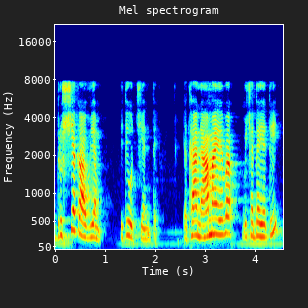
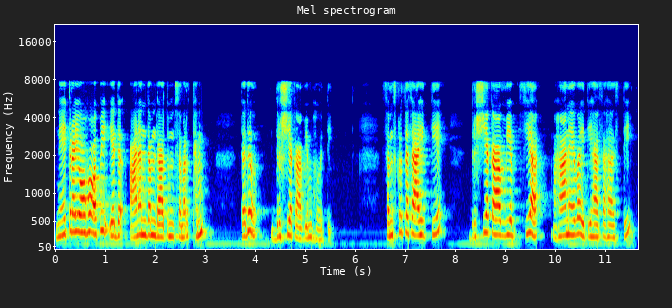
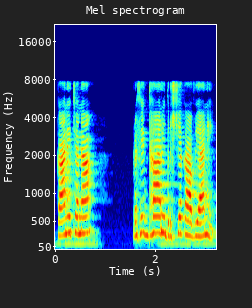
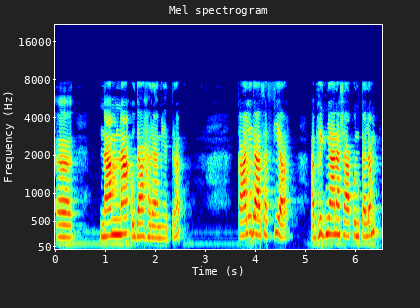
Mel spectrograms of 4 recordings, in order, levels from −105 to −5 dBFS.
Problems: none marked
